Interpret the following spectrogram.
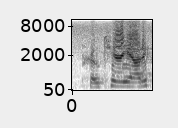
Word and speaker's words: prokaryotic: should remind you of prokaryotic and eukaryotic pro rhymes with no and so when we think prokaryotic we think no nucleus and you rhymes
